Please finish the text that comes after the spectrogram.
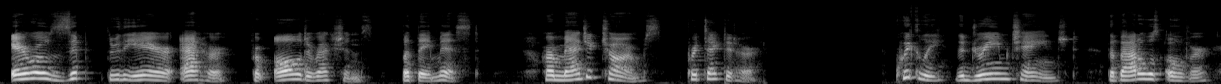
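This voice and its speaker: A woman's voice: mid-range voice, darkish tone. A woman narrating a children's picture book as a storytime host, reading expressively.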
